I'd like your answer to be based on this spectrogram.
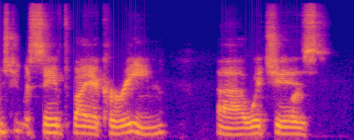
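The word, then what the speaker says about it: Qarin: No, if you look it up, I think it's Kareen, but it's Q A R I N.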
